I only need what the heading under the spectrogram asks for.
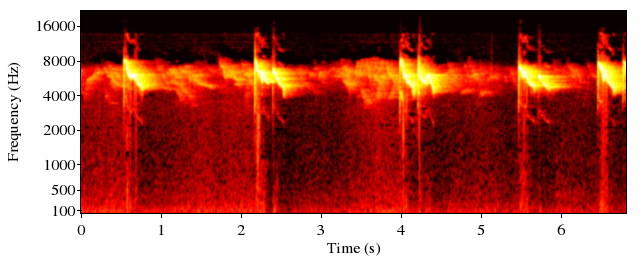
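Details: Buxtoni white-eye singing in the vigorous 'ngalas' style with 'tembakan' bursts, used as playback to provoke other white-eyes into answering: high, thin, quickly descending twittered phrases, each about half a second, repeated every one to two seconds, with soft chatter between and no other sounds.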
